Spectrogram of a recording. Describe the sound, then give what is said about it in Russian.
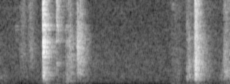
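A door being closed by the speaker: a first burst of scraping and clicking, then about two seconds later a second short clatter as it shuts. Moderately loud, with no one talking. “Я прикрою только дверь, там Витя громко разговаривает.”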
